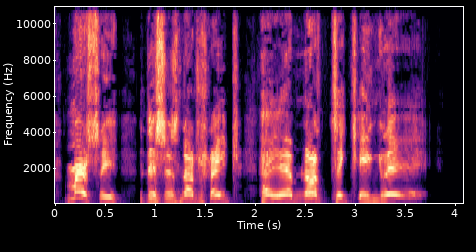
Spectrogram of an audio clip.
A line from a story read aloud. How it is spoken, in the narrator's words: cried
